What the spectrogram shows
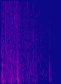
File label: footstep barefoot forest walk; Rust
